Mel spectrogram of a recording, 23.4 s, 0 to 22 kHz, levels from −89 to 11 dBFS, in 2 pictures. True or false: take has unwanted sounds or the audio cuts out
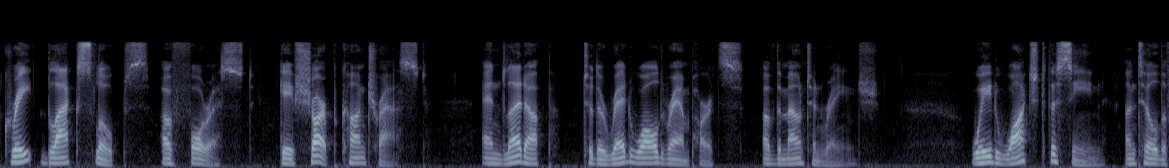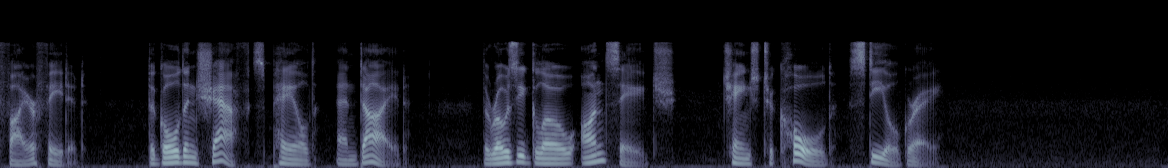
false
